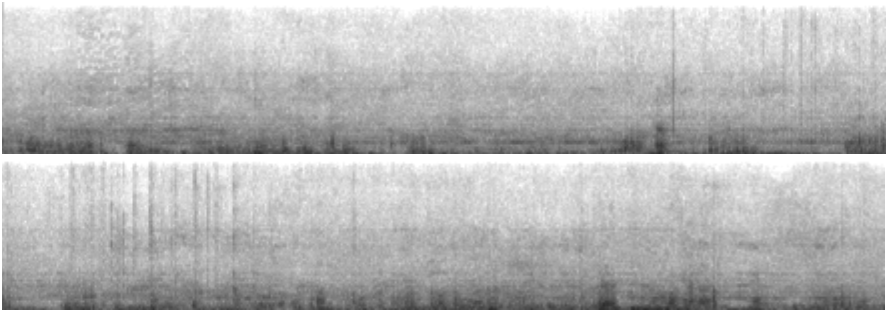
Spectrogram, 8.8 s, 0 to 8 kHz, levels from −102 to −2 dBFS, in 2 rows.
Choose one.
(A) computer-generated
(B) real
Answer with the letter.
A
